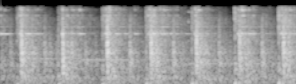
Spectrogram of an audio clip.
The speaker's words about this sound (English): It began pounding on the door and telling me to let them in. The door shook and seemed like it was about to fall off its hinges.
